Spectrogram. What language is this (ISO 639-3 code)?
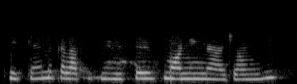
urd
